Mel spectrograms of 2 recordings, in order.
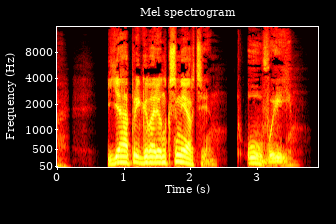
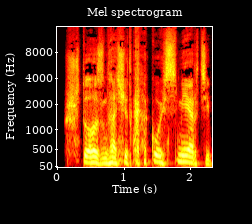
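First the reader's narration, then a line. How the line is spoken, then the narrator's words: Moaning. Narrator (Russian): простонал Зюдерланд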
